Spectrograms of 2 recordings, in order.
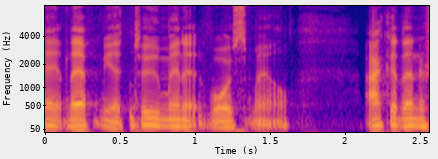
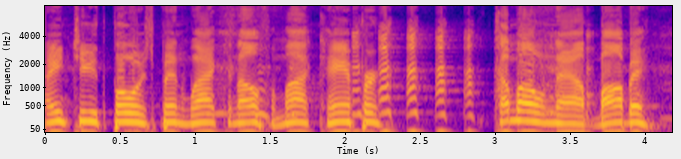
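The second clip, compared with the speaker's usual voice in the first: very loud, high, swooping, belted character voice; 9 semitones higher, 10 dB louder than usual. Told that you can do a great one, show it off to the other speaker: Hank Hill voice. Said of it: "you can do a great Hank Hill".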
